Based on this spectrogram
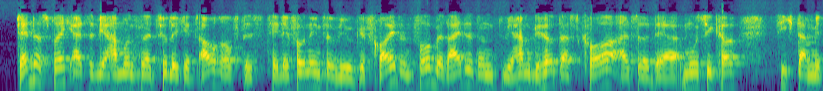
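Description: Over noticeable background noise, a man with a fairly high voice speaks at a moderate pace with ordinary pitch variation. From Stuttgart, Germany. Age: 20s. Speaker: psychology student. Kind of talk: phone interview. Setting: phone call.

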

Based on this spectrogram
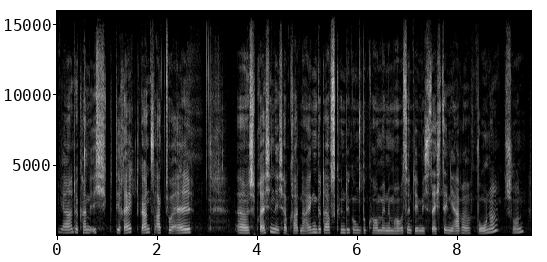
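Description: Her medium pitch marks this woman's normal speaking voice. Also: ordinary pitch variation, moderate pace. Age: 60s. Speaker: local resident, retiree. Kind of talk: street interview.

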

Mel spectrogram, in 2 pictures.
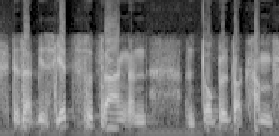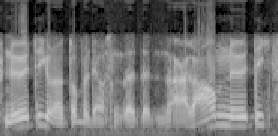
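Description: A man's voice, dry and close, with no echo. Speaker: activist for psychiatric survivors. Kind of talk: protest speech, campaigning against forced psychiatry. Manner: urgent, combative, insistent; hesitant, with many fillers.

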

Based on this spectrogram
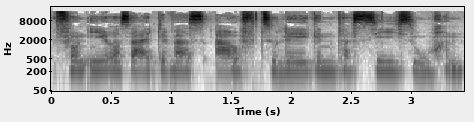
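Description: A woman talks as noticeable background noise is heard. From Switzerland. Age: 20s. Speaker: dance student. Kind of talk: radio interview. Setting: studio.

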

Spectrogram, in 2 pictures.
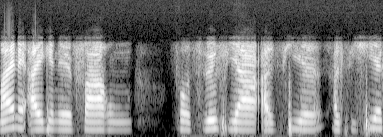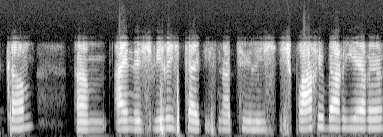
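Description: This woman's medium-pitched voice moves at a very slow pace. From Benin. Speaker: anti-discrimination trainer. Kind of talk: interview. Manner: halting, many fillers.

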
